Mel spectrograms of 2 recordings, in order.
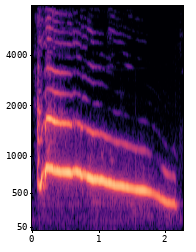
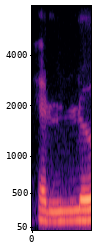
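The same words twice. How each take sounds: First: It is said in a very high voice. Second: It is said in a very low voice.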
